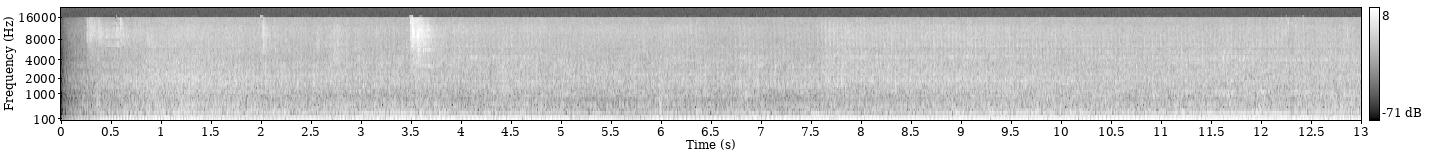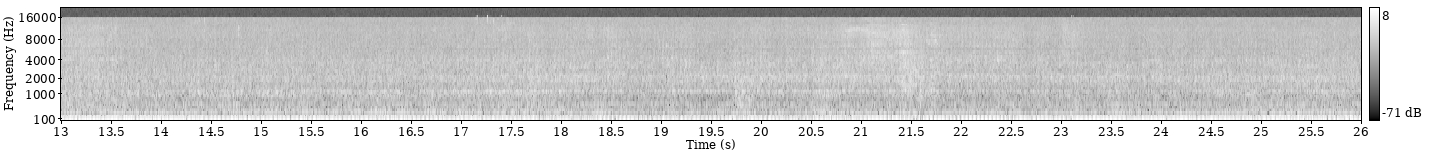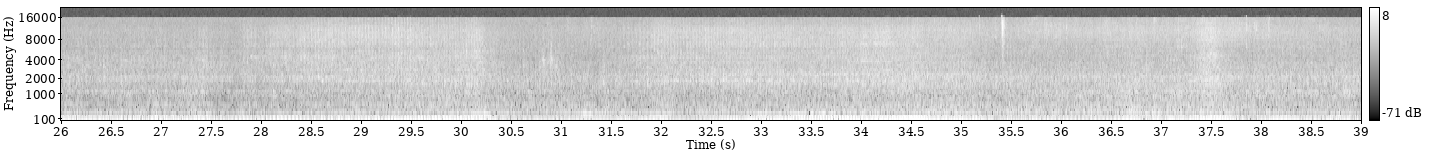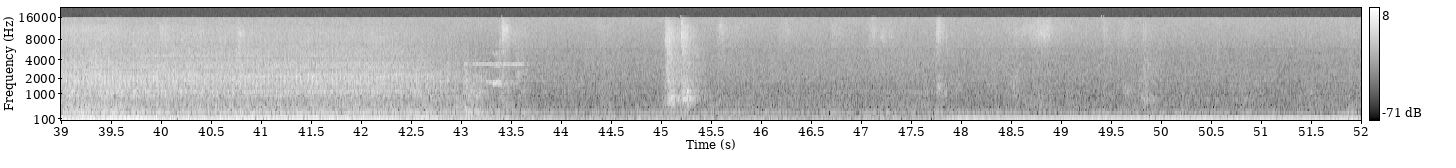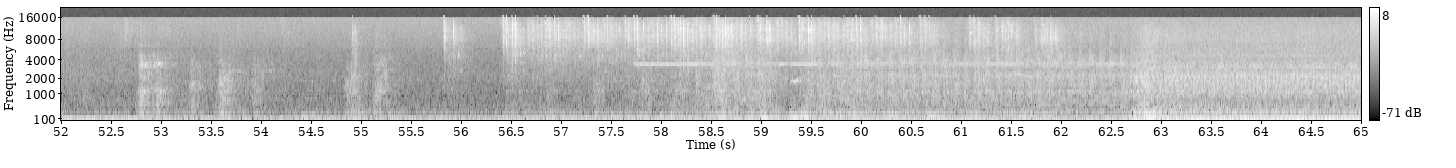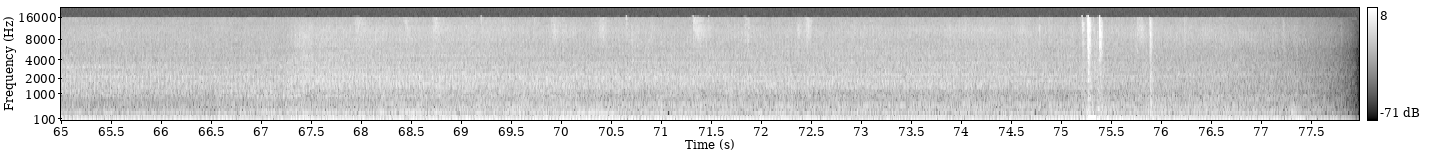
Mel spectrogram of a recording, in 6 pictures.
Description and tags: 110803-load in hadsund
03.08.2011: fourth day of the research project about truck drivers culture. Hadsund in Denmark. A farm courtyard. Sound of loading truck with blackcurrant.
denmark, field, field-recording, forklift, hadsund, load, loading, noise, tractor, truck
